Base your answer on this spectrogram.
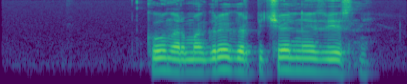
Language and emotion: Russian, neutral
